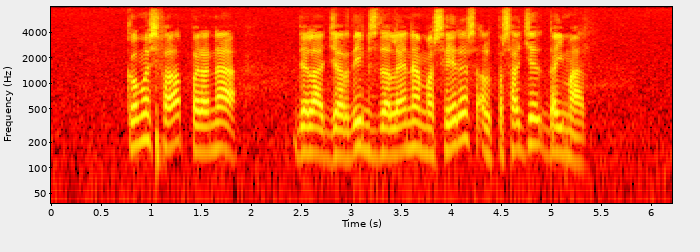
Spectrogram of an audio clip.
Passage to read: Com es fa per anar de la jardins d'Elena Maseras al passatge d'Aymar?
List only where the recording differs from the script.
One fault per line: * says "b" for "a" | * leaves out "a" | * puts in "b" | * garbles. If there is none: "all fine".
all fine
